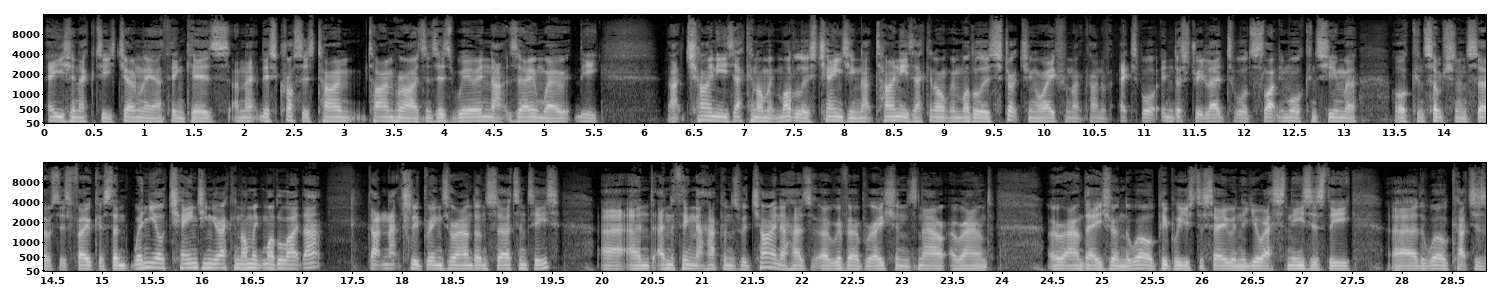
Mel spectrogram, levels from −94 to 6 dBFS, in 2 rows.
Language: English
